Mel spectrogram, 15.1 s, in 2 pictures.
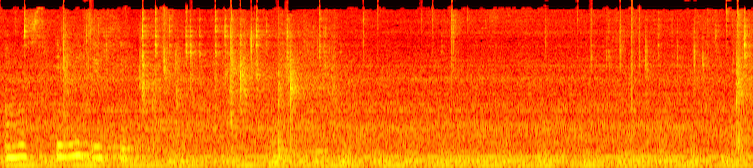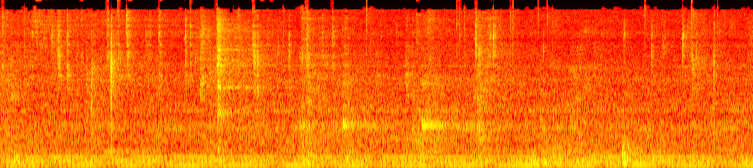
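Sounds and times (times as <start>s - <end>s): prawn crackers sizzling in oil: 0.0s - 15.0s
steady low hum: 0.0s - 15.0s.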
